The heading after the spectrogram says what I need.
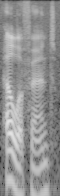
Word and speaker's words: elephant: me elephant so here elephant also it has in the middle P and H with the F sound elephant elephant and the next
